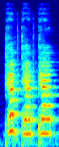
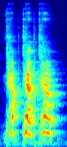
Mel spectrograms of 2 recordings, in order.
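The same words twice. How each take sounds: The two takes are said the same way.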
